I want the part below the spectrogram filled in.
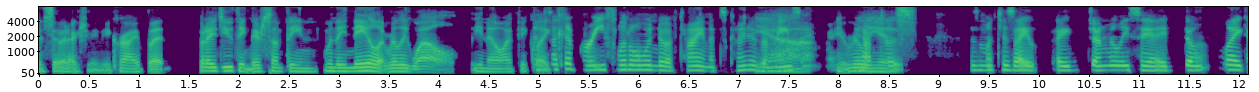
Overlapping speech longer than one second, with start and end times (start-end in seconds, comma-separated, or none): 7.1-8.6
